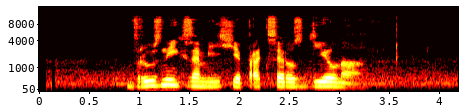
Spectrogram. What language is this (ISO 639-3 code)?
ces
